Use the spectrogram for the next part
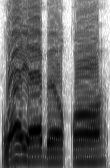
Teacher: Ini menandakan dia bacaan qalqalah, yang dimana huruf ba ini harus kita pantulkan.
